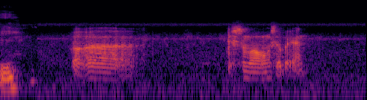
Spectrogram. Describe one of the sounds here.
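A second young man speaks calmly over an online call.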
